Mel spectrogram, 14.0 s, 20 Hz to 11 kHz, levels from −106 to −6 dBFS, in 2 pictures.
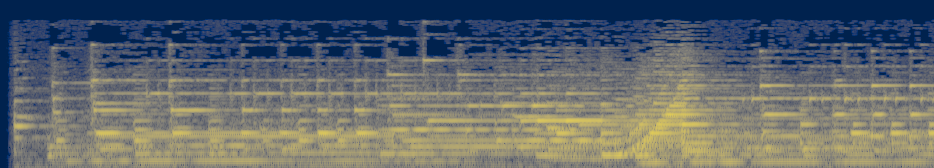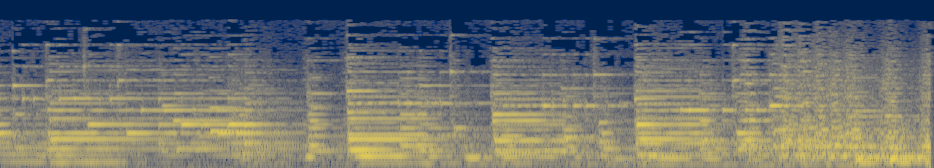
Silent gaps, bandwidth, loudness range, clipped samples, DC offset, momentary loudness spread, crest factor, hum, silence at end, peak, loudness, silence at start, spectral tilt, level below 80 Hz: none; 8 kHz; 4 LU; under 0.1%; under 0.1%; 8 LU; 16 dB; none; 0 s; -10 dBFS; -25 LUFS; 0.1 s; -7 dB/octave; -52 dBFS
